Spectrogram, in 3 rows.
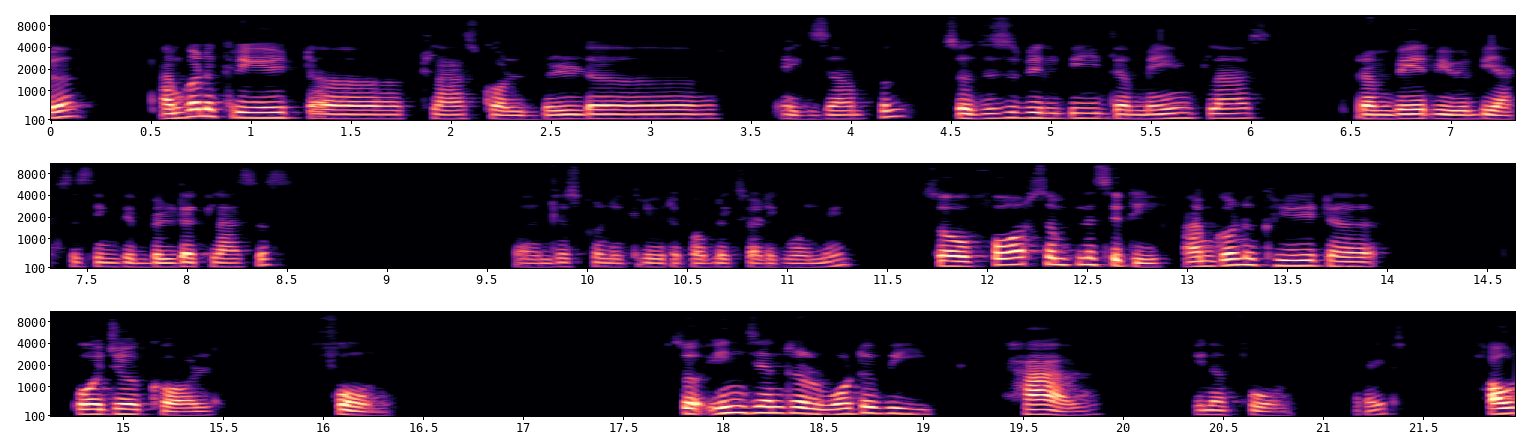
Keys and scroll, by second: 9.9 Return, 14.3 super+n.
